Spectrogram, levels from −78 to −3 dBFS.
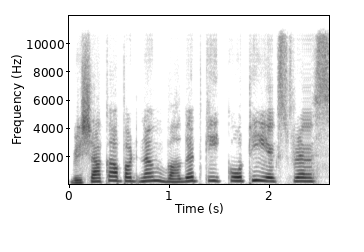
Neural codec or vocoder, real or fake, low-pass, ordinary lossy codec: codec, 16 kHz in and 24 kHz out, 0.8 kbps, FocalCodec, streaming, 65536 codes; fake; 10.8 kHz; none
